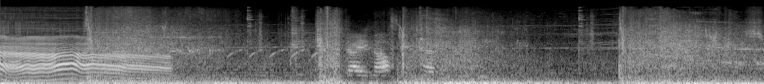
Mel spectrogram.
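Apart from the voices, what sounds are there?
missile barrage explosions in Batman Arkham Knight video game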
